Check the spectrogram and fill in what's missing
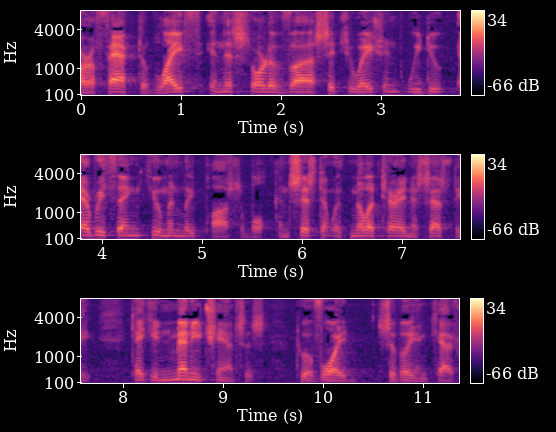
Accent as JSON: {"language": "English", "region": "the American West", "country": "United States", "said": "I'm from the American West. We have forest fires out there."}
